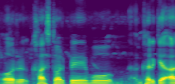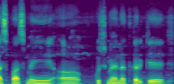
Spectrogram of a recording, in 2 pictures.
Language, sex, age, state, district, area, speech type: Hindi, male, 18-30, Bihar, Muzaffarpur, urban, spontaneous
